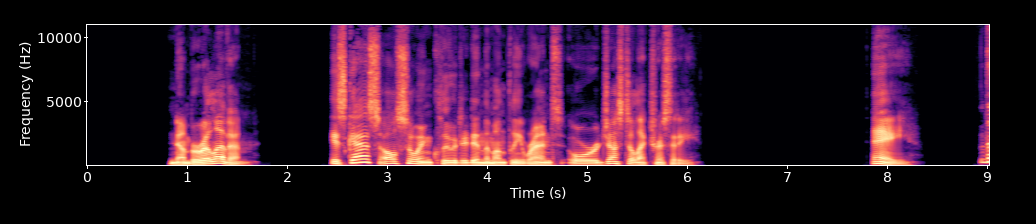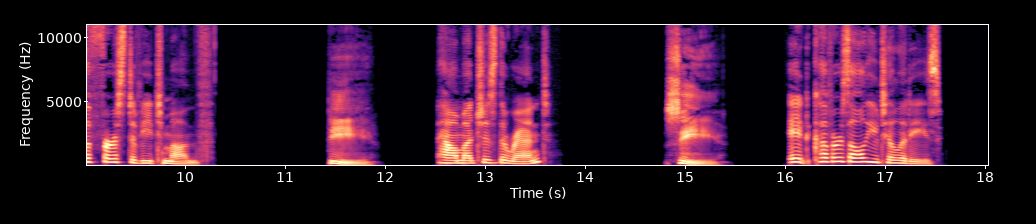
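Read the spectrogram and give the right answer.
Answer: C: It covers all utilities.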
